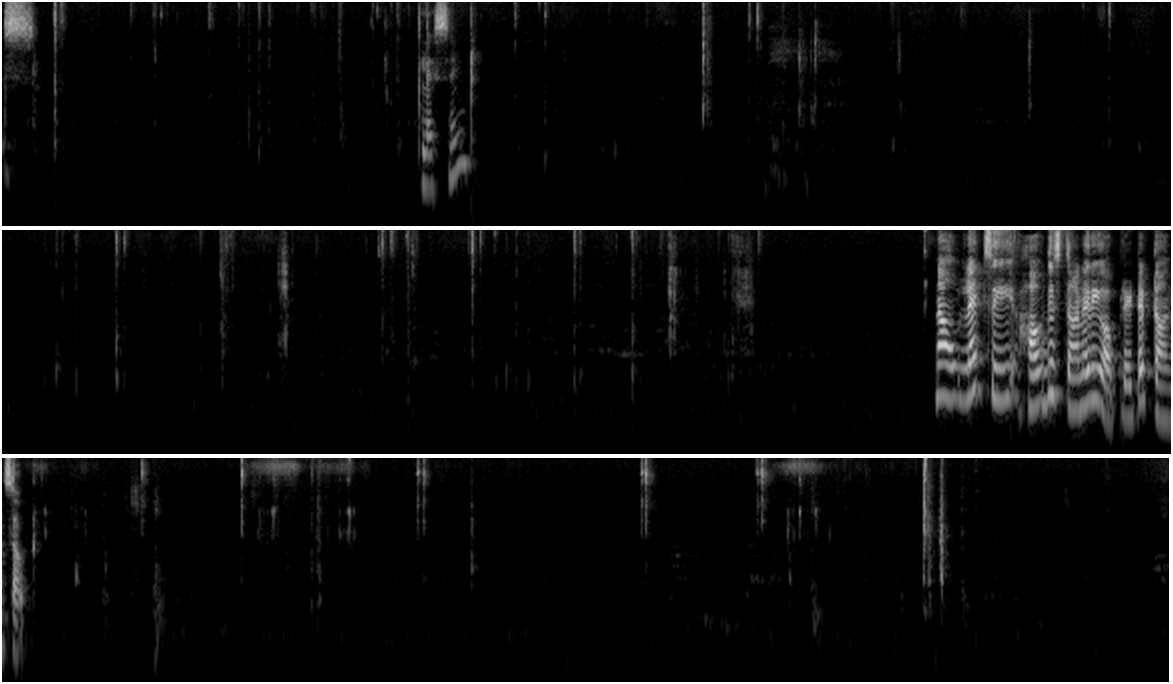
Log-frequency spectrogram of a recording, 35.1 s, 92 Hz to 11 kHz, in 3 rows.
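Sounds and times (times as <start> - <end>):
low steady hum: 0.0 - 35.0
laptop keyboard typing: 0.3 - 9.1, 10.2 - 11.2, 12.1 - 19.4, 32.4 - 32.9.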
